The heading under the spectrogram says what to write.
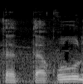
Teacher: قاف کو منہ بھر کے پڑھتے ہوئے ایک الف کے برابر لمبا کریں گے، واو مدہ ہے۔ تتقون، نون زبرنا، تتقون، اور وقفاً تتقون ہو جائے گا۔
